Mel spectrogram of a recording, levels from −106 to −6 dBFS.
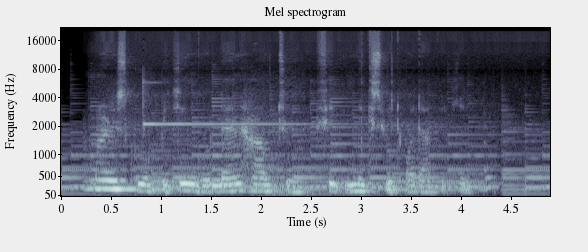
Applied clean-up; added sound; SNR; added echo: none; Plucked string instrument; 10 dB; none.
